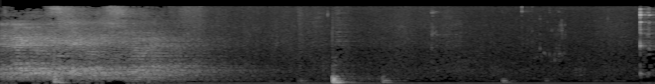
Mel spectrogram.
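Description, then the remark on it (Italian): A short stream of water pours into wine in a chalice, a soft splashing hiss that fades after a few seconds, followed by a few light clinks and taps of metal. “L'acqua unita al vino sia il seme dell'unione con la vita divina della nostra natura umana.”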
